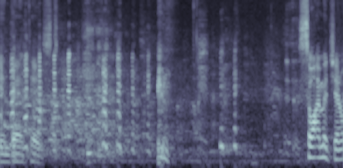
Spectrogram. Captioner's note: audience laughter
